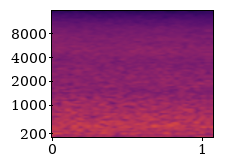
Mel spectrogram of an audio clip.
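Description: Water flowing at a fish farm, a loud, steady broadband rush like a waterfall or large outflow, continuous and close with no break.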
